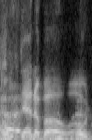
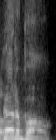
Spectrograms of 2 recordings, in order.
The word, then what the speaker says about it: Odenigbo: You bring in Odenigbo to come in. I think that's how you pronounce it. But I Odenigbo. Odenigbo. – Odenigbo.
